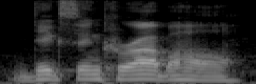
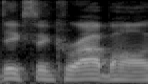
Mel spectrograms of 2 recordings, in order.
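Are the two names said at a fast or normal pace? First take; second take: normal; fast. First: The names are said at a normal pace. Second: The names are said quickly, run together.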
